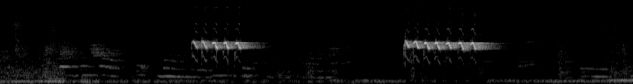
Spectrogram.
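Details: Trilling call of a female yellow-vented bulbul summoning the male: two short, harsh buzzy rattles about two seconds apart, with faint low notes between them.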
